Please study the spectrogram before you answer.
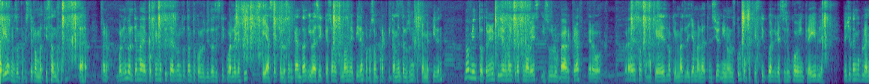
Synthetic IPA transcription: aɾjano̞s̬e̞poɾkest̪ojromat̪isand̪oa | bweno̞bolje̞noalt̪e̞maðe̞po̞ɾke̞mest̪ojt̪aɾðjand̪ot̪ant̪o̞konlozβiðeozðest̪ikwaɾleɣasikeʝaseke̞lo̞se̞ŋkant̪anʔiβaðes̬iɾkeso̞nloskemazme̞piðempe̞ɾo̞so̞mpɾak̚t̪ikament̪e̞losunikoskeme̞piðe̞nː | o̞mje̞nt̪ot̪eβjenepiðemajnkɾaft̪unaβe̞sisulbaɾkɾaft̪̚pe̞ɾo̞ | fwe̞ɾa̰ðe̞so̞ko̞mo̞ke̞ezlo̞ke̞mazle̞zʝamalaːt̪e̞nsjo̞nʔino̞lo̞skulpo̞poɾkest̪ikwaɾleɣasiesunxwe̞ɣoiŋkɾe̞iβle̞d̪eet͡ʃo̞t̪e̞ŋɡoplan

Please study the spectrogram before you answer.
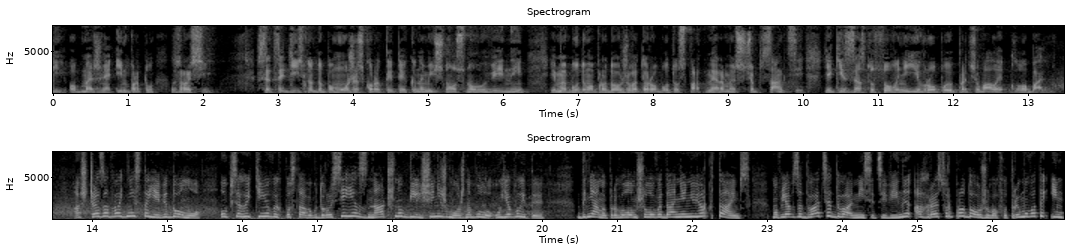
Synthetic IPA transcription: iɔbmɛʒenʲːɐʔimpɔrt̪ʊzrɔsʲijḭ | wsɛt̪sɛdʲijsʲnɔd̪ɔpɔmɔʐɛskɔɾɔt̪ɪt̪ɪekɔnɔmʲit͡ʃnʊɔsnɔʋʊʋʲijnɪimɪbud̪emɔpɾɔd̪ɔwʒʊʋɐt̪ɪɾɔbɔt̪ʊspɐrt̪nɛɾɐmɪʃt͡ʃɔbsɑnkt͡sʲijijɐk̬ʲizɐst̪ɔsɔʋɐnʲijeʋɾɔpɔjʊpɾɐt͡sʲʊʋɑlˠɪɦlˠɔbɑ̰lʲnɔ | ɐ̰ʃt͡ʃɛzɐd̪ʋɑdʲnʲist̪ɐjɛʋʲid̪ɔmɔ | ɔbsʲɐɦɪtʲinʲɔʋɪxpɔst̪ɑʋɔkd̪ɔɾɔsʲijiznɑt͡ʃnɔbʲilʲʃɛnʲiʐmɔʒnɐbʊlˠɔʔʊjɐʋɪt̪ɪ | d̪nʲamɪpɾɪɦɔlˠɔmʃɪlˠɔʋɪd̪ɑnʲːɐnʲujɔrkt̪ɑjms | mɔwlʲawzɐd̪ʋɑt͡sʲːɐt̚ʲd̪ʋɑmʲisʲɐt͡sʲiʋʲijnɪʔɐɦɾɛsɔrpɾɔd̪ɔwʒʊʋɐwɔt̪ɾɪmʊʋɐt̪ɪʔim

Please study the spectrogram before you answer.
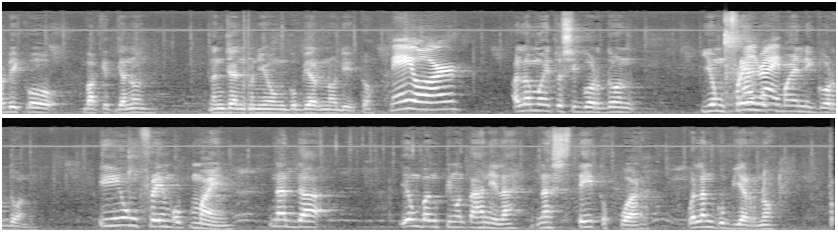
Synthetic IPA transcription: saːbɪko̞baːkɪt̪̚ɡɐno̞nːɐnd͡ʒanmɐnjʊŋɡobjɛɾno̞d̪iːt̪o̞mɛjoɹ | ʔɐlamːoʔɪt̪o̞sɪɡoɾd̪on | jʊŋfɾɛjmmajnːɪɡoɾd̪o̰n | ʔɪjʊŋfɾɛjmofmajnː | ɐd̪aʔ | jʊŋbɐŋpɪnʊnt̪ahanːɪlanɐst̪ejt̪ʔofwaɾ | wɐlaŋɡobjɛɾno̞

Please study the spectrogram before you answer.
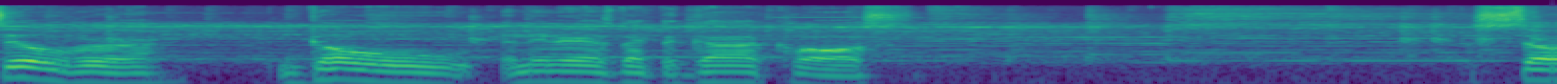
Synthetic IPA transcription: sɪlˠvə˞ | ɡoʊlˠdɨ̃nɨ̃nə˞æ̃nzlaɪk̚ðɨɡɑd̚kʰl̥ɔs | so

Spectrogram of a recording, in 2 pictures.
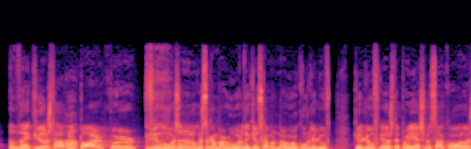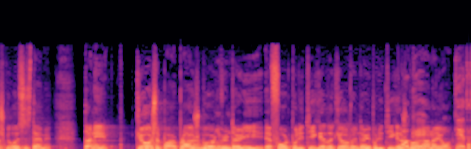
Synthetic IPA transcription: ðɛkjɔəʃt̪hapipaɾpəɾfilˠuaɾs̬ɛnɛnukəʃt̪ɛkambaɾuaɾðɛkjɔskampənt̪maɾuaɾkuɾkjɔluft̪̚kjɔluft̪əʃt̪ɛpəɾjɛʃmɛsakɔəʃt̪filˠɔjsist̪ɛmit̪t̪ani | kjɔəʃt̪ɛpaɾpɾaəʃ̬bəɾɲəvɾimt̪aɾiɛfɔɾt̪̚pɔlit̪ikɛðɛkjɔəvɾimt̪aɾipɔlit̪ikɛəʃ̬bəŋaanajɔn

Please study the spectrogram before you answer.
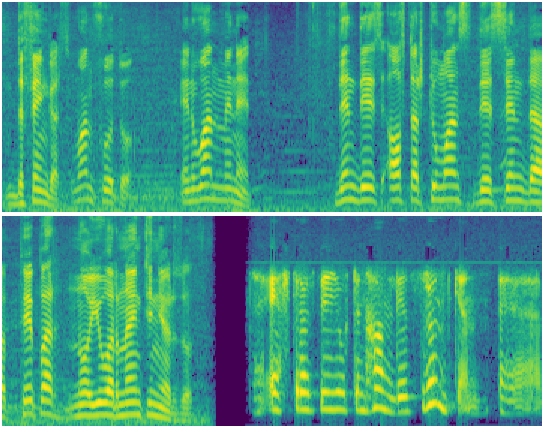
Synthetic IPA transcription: d̪əfɪ̃ŋɡə̰ɾswãnfoːto̰ʔɛ̃nwãnmɪnɪt̚ | d̪ɛ̃nd̪eaft̪əɾtuːmãnt̪sd̪esɛ̃ndd̪əpeːpəɾnoːjuʋəɾnãɪ̃nt̪ĩnjiəɾzo̰ːld | ɛft̪əɾat̪vɪajʊʈːɛnɦand̪leːd̪sɾɵnt̪kɛ̰n

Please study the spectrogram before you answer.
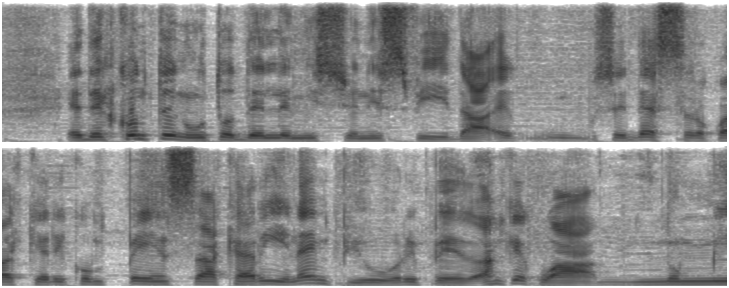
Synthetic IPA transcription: ed̪ɛlkont̪enuːt̪od̪elːemisːjoːnisfiːd̪a̰ʔḛsed̪ːɛsːeɾokwalk̟erikompɛnsakaɾiːnaimpjurːipɛːt̪oaŋk̟ekwa̰nomːi

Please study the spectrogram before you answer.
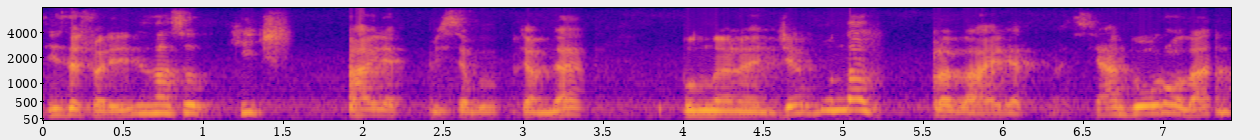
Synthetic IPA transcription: sizd̪ɛsøːlʲed̪iniznasɯlˠhit͡ʃ | hajɾɛt̪̚mɛmisɛbut̪ʰɛmlʲæɾ | bunlˠaɾɯnønd͡ʒɛbund̪ans | oonɾad̪ahajɾɛt̪̚mɛz̥jaːnid̪o̞ːɾuo̞lˠan

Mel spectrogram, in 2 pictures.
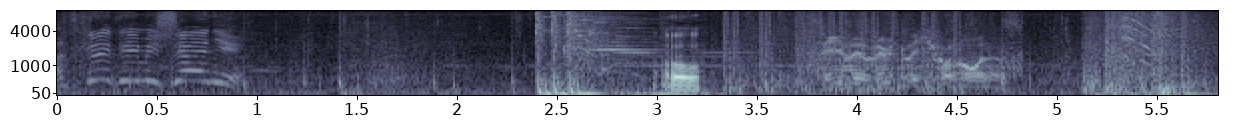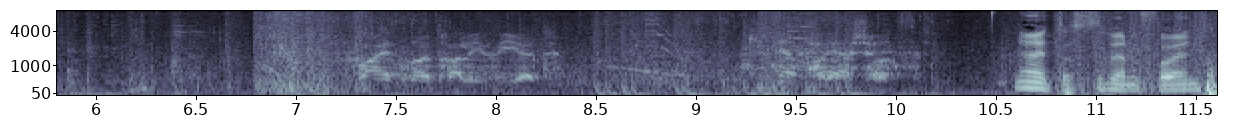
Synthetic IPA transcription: at̪kɾɪt̪imiʃɛɲɛ | ʔoːt͡siːləzyːtlɪçfɔnʊns | faɪntnɔʏtʁ̥aliziːɐt | ɡ̥ipd̥eːɐfɔʏɐʃʊt͡s | jadassvenfʁɔʏnt

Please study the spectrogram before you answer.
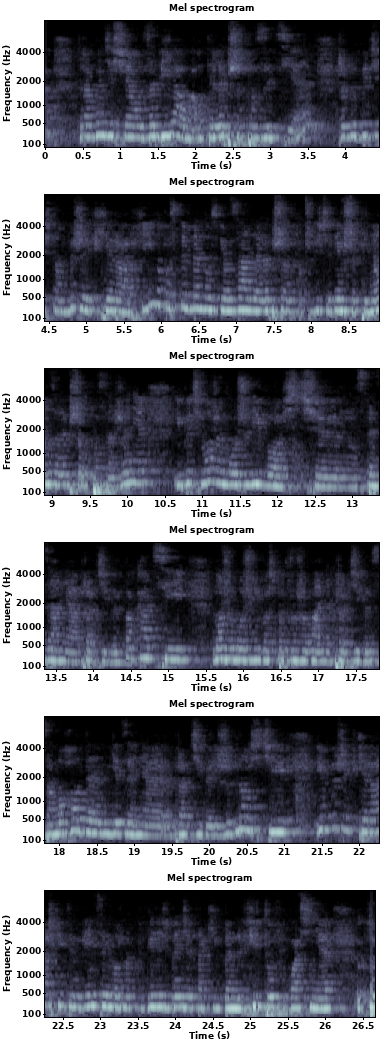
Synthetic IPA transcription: k | kt̪uɾabɛɲd͡ʑɛɕɛzabʲijawaʔɔt̪ɛlɛpʂɛpɔzɘt̪sʲjɛ | ʐ̥ɛbɘbɘɡd͡ʑeɕt̪amvɘʐɛjfxʲɛɾaɾxʲinɔbɔst̪ɘmbɛnd̪ɔ̃w̃zvjɔ̃w̃zanɛlɛpʂɛɔt͡ʂɘvʲiɕt͡ɕɛvʲjɛŋkʂɛpʲjeɲɔnd̪zɛlɛpʂɛupɔsaʐɛɲɛ | ʔibɘt͡ɕmɔʐɛmɔʐlʲivɔɕt͡ɕ | spɛnd̪zaɲapɾavd͡ʑivɘɣvakat̪sʲji | mɔʐɛmɔʐlʲivɔɕt͡ɕpɔd̪ɾuʐɔvaɲapɾavd͡ʑivɘmsamɔxɔd̪ɛmjɛd̪zɛɲapɾavd͡ʑivɛjʐɘvnɔɕt͡ɕi | imvɘʐɛjfxʲjɛɾaɾxʲit̪ɘmvʲjɛnt̪sɛjmɔʐnapɔvʲjed͡ʑed͡ʑbɛɲd͡ʑɛt̪akʲiɣbɛnɛfʲit̪uvvwaɕɲɛkt̪u

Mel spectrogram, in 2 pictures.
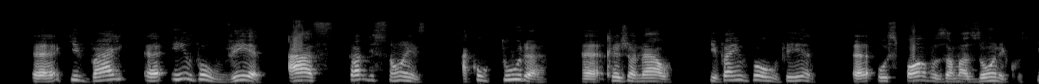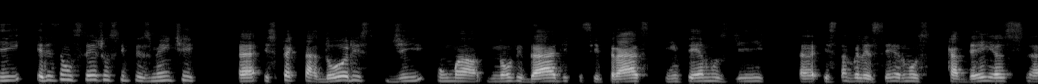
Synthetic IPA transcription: ɛkɪvaj | ɛẽvowveɾ | ɐs | t̪ɾad͡ʒisõj̃s | ɐkuwt̪uɾɐ | ɛʁeʒionaw | kɪvajẽvowveɾ | ɛʊspɔvʊzamazõnikʊsɪelɪznɐ̃w̃seʒɐ̃w̃sĩplɪzmẽnt͡ʃɪ | ɛɪspek̚t̪ad̪oɾɪz | d͡ʒɪũmɐnovid̪ad͡ʒɪkɪsɪt̪ɾaz | ẽj̃t̪eɾmʊzd͡ʒɪ | ɛɪst̪abeleseɾmʊs | kad̪ɛjɐs

